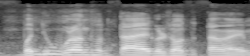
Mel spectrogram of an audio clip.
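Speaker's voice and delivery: clumsy, unconvincing put-on Nigerian accent. Imitating a player talking about his calf muscles: attempted nigerian accent. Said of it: "I don't know how to do a Nigerian accent".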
